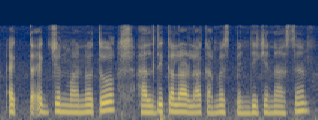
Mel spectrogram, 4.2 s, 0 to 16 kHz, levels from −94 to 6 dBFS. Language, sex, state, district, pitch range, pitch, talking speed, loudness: Nagamese, female, Nagaland, Dimapur, 165-190 Hz, 170 Hz, 170 wpm, -17 LUFS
